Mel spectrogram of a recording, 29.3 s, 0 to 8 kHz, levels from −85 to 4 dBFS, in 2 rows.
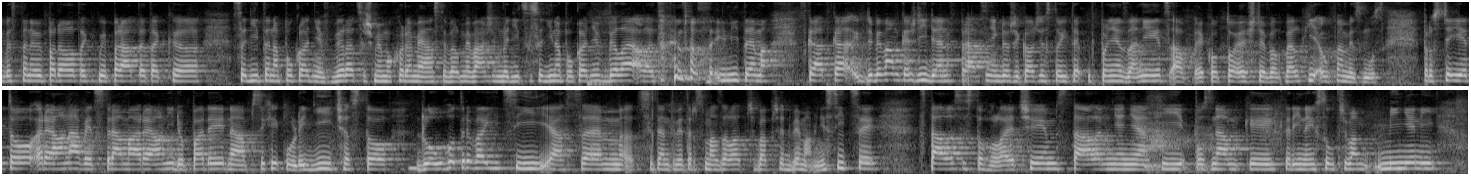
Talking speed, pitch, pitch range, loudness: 180 wpm, 185 Hz, 180-200 Hz, -23 LUFS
